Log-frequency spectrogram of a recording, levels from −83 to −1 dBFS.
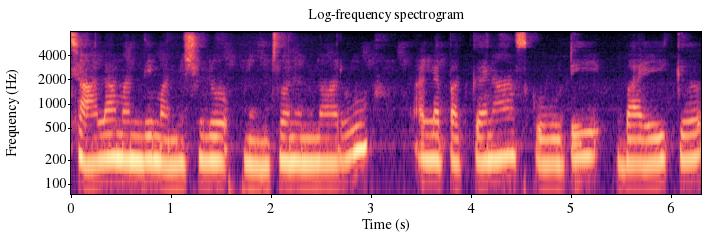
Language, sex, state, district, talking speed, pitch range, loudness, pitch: Telugu, female, Andhra Pradesh, Krishna, 95 wpm, 185-205 Hz, -13 LUFS, 195 Hz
